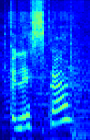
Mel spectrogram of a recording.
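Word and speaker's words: Villisca: How do you pronounce that? Nicole Velisa.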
